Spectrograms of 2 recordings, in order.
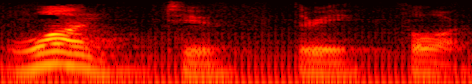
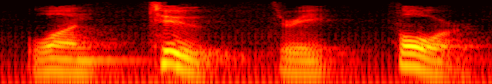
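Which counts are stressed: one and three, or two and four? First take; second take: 1 and 3; 2 and 4. First: The stress falls on one and three. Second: The stress falls on two and four. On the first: This is the regular beat. "The right beat would be" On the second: This is the rock beat. "you have to place the emphasis on the off beats, which is 2 and 4"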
